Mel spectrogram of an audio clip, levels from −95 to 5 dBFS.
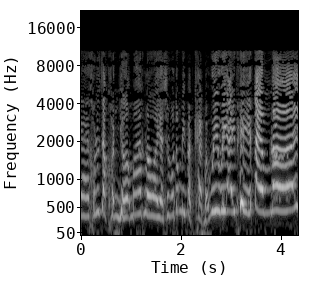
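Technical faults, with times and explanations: Throughout, Vorbis compression: grainy, hissy treble and roughened tones, with nothing above 10.6 kHz, likely from heavy Vorbis coding fitting about 28 kbps; the spectrogram shows a hard ceiling and speckled highs.
3.47 s, pre-echo: a brief hiss arrives about 18 ms before a sharp onset as block-wide quantisation noise leaks backward; the waveform shows fuzz before the attack.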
